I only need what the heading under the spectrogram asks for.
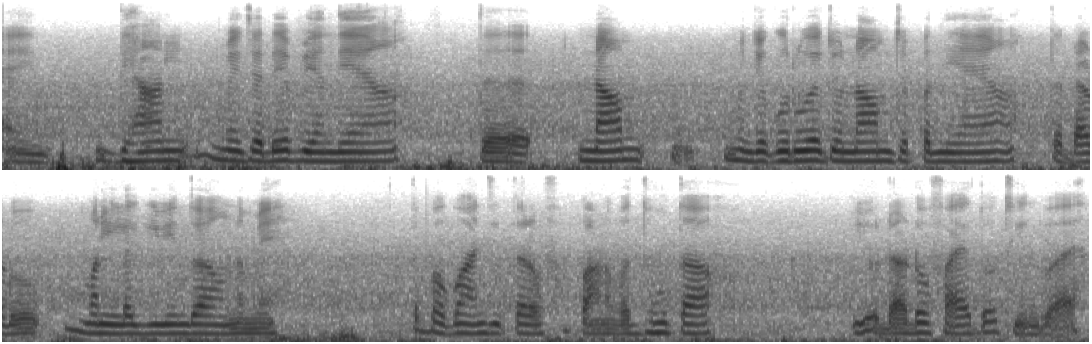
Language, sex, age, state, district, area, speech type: Sindhi, female, 60+, Rajasthan, Ajmer, urban, spontaneous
